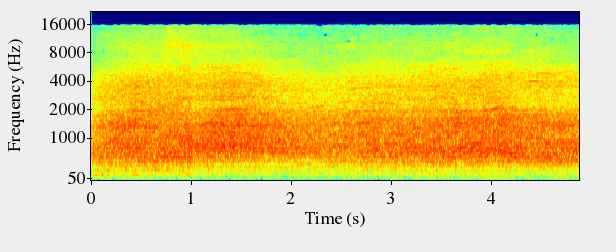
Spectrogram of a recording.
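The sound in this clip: An audience answers the Islamic greeting in unison at a religious gathering: a loud, steady wash of many voices speaking together, sustained evenly from start to finish.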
